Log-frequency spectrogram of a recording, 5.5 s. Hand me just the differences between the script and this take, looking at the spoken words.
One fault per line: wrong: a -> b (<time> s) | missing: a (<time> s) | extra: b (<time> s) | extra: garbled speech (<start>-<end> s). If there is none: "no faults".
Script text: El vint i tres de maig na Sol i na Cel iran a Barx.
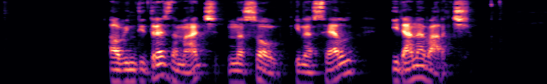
no faults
